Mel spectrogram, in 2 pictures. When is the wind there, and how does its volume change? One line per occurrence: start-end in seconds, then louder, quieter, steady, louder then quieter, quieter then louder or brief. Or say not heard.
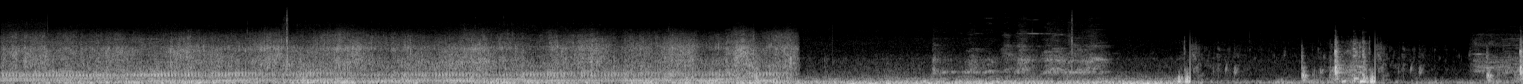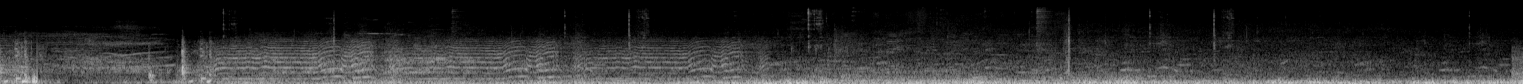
0.0-30.4 quieter then louder.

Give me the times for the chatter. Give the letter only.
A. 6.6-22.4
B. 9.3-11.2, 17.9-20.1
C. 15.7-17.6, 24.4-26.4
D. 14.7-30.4
D.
